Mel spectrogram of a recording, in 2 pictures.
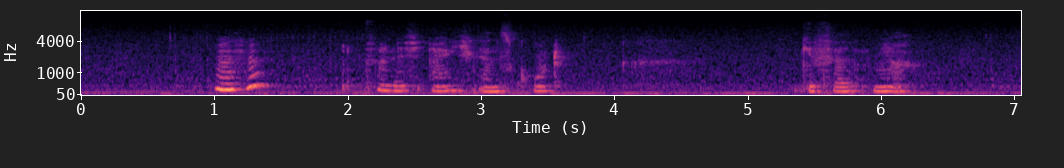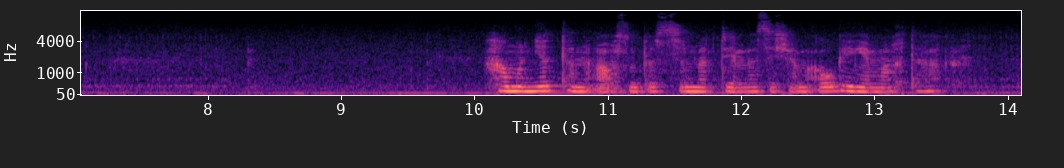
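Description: A young woman talks calmly and close to a microphone, in short bursts with pauses.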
